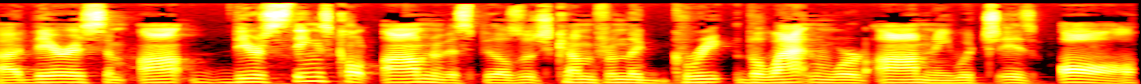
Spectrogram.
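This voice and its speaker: An American-accented man speaks at a moderate pace with medium pitch. His intonation is fairly even, and he hardly pauses at all. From Western North Carolina. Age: 20s. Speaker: congressional candidate. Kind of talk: interview. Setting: studio. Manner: halting, many fillers.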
